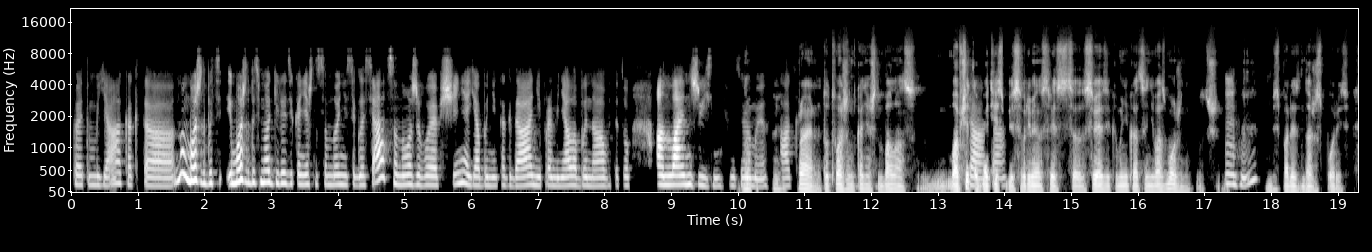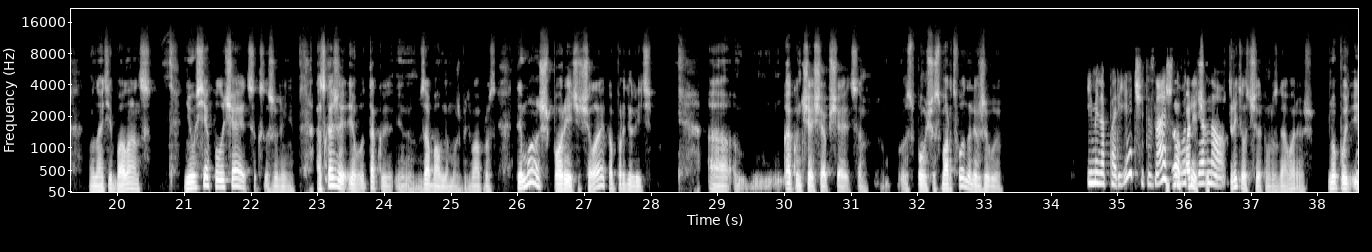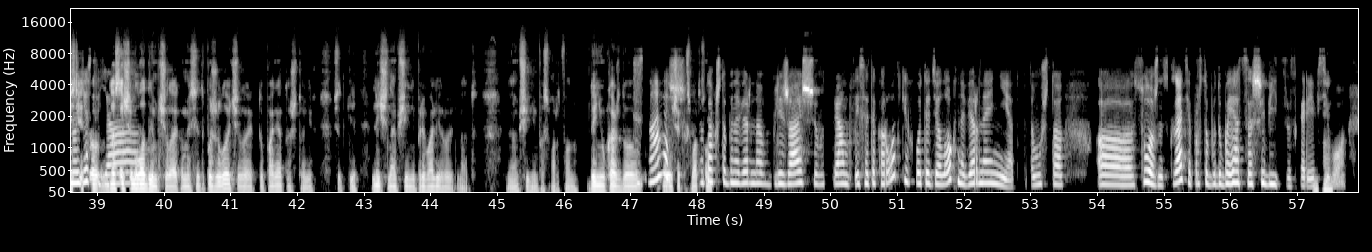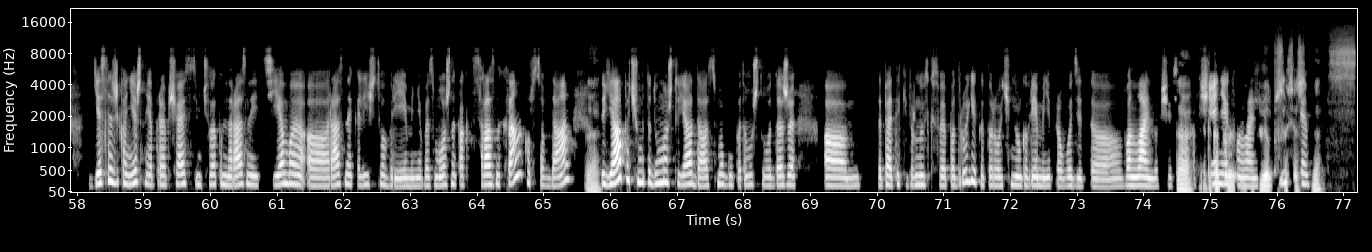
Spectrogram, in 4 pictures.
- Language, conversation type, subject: Russian, podcast, Как, по‑твоему, смартфоны влияют на живое общение?
- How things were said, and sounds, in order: tapping; other background noise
